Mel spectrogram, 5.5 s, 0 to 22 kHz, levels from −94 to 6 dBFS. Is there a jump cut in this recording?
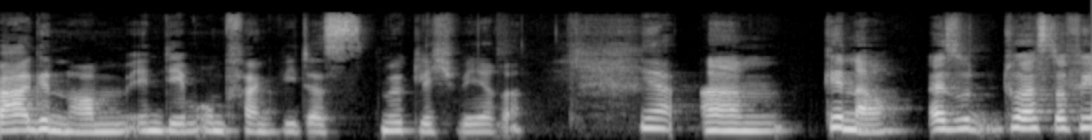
yes; 1 cut; at 1.9 s

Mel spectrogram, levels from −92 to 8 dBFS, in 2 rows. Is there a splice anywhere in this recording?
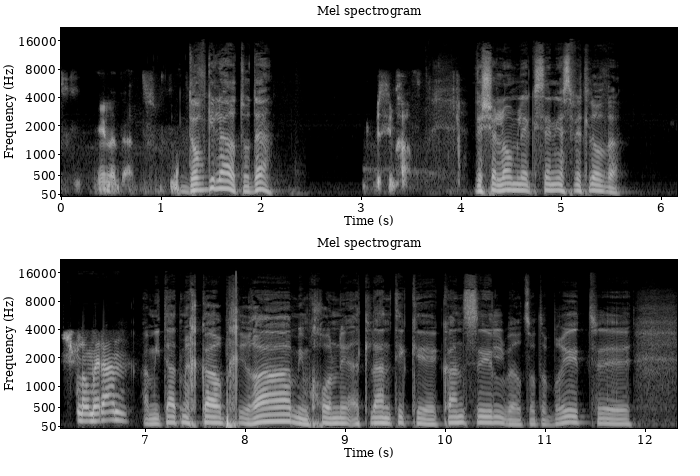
no; 0 cuts

